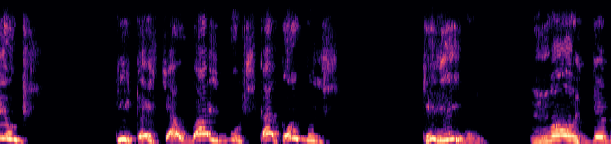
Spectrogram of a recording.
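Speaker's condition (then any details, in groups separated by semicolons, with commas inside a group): Cerebral palsy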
